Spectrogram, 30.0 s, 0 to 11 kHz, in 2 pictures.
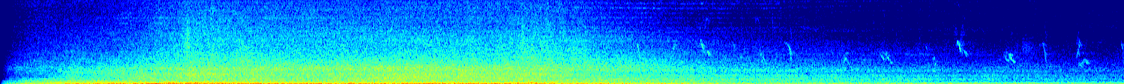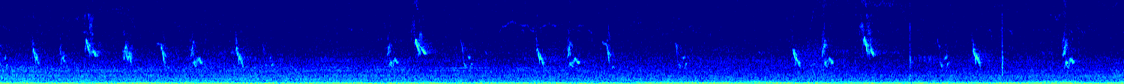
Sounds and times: train 0.0 - 29.9
car 0.0 - 8.3

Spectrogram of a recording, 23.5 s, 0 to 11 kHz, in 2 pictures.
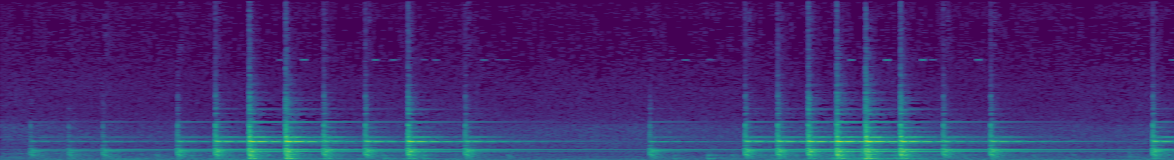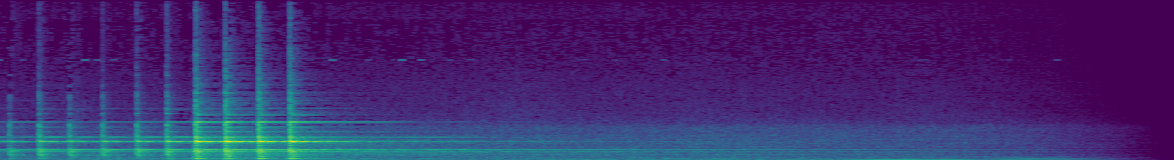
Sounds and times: Detuned Piano Stabs 0.0 - 21.7

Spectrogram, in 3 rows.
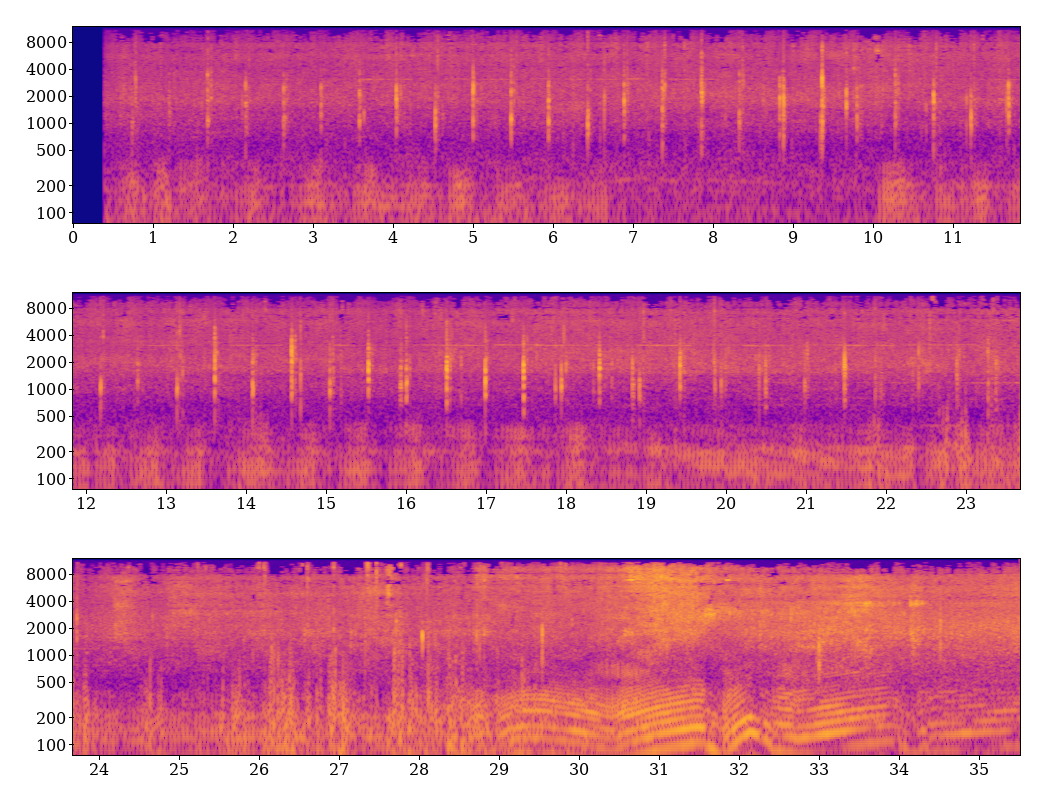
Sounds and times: traffic 0.4 - 35.5

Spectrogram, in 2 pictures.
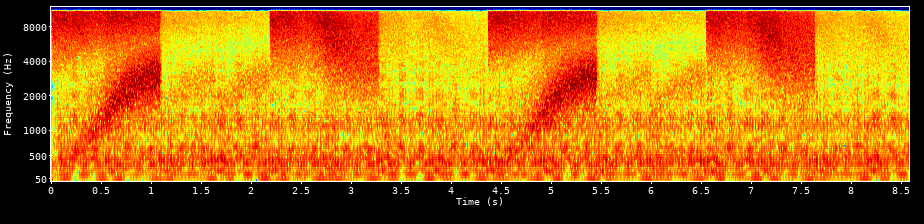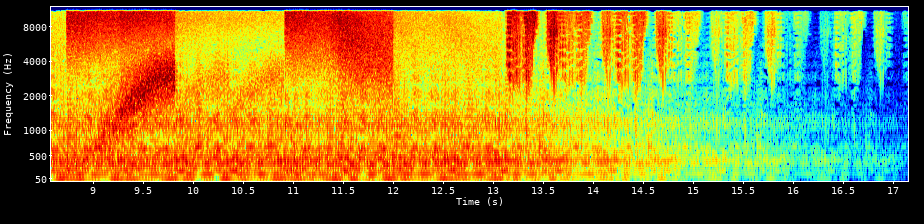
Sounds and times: (com)pressing sound with some white noise that flies by 13.1 - 17.0

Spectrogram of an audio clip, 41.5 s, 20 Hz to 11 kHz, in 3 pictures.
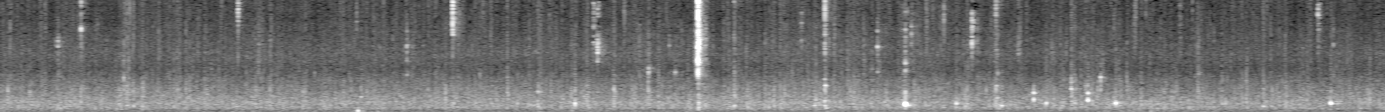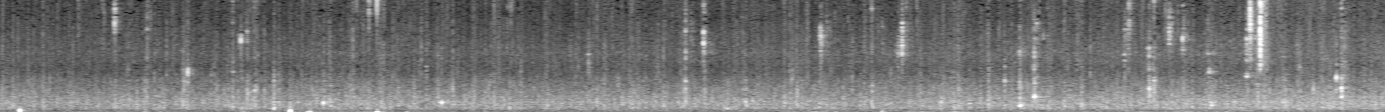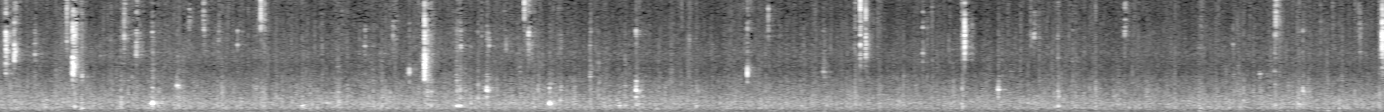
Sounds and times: Light rain 0.0 - 41.5

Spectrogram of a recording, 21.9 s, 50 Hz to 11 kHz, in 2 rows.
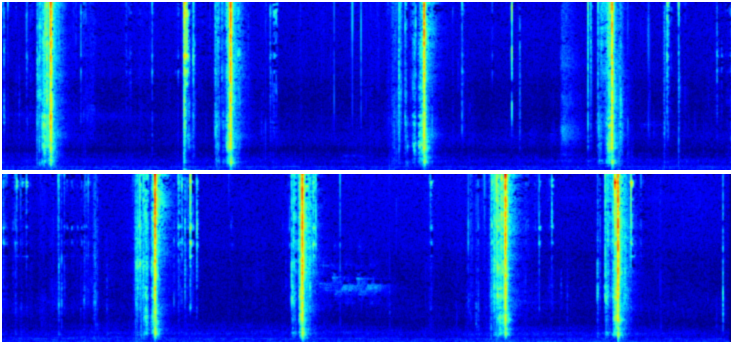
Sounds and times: locking and unlocking door 0.0 - 1.4
locking and unlocking door 2.7 - 4.2
locking and unlocking door 5.2 - 7.1
locking and unlocking door 8.5 - 13.9
locking and unlocking door 15.3 - 16.1
locking and unlocking door 18.0 - 20.8

